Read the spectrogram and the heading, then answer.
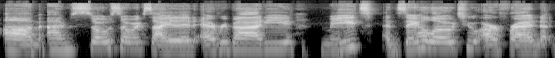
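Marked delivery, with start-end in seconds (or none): none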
